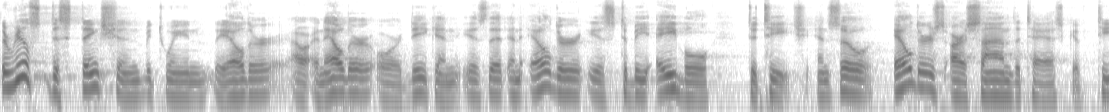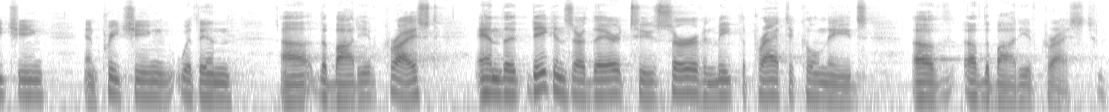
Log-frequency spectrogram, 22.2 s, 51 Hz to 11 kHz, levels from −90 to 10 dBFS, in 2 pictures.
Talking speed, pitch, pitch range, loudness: 155 wpm, 115 Hz, 105-125 Hz, -43 LUFS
